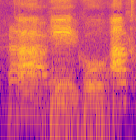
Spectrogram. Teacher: cara pengucapan huruf kaf, yaitu pangkal lidah bagian atas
